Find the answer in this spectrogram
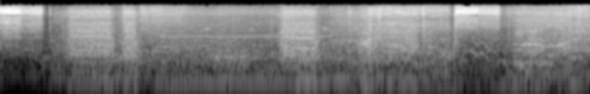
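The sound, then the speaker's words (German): An industrial sewing machine runs in steady mechanical bursts with a loud hiss and rattle, surging and easing in rhythm, with faint background activity. “Und so klingt so eine Nähmaschine.”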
